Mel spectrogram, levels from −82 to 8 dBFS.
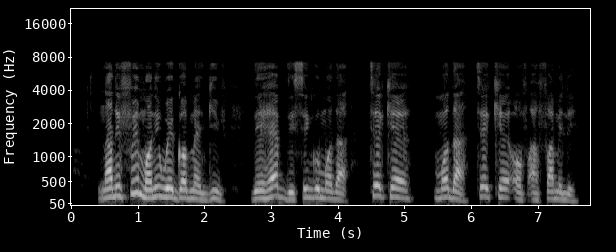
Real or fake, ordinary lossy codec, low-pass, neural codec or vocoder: real; none; 7.2 kHz; none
